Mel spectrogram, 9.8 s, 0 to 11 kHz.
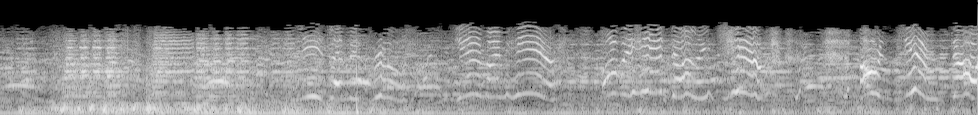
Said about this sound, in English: I was on the pier waiting. I'd been there since 7 that morning. And then at last I saw you. How I got through that crowd, I'll never know.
